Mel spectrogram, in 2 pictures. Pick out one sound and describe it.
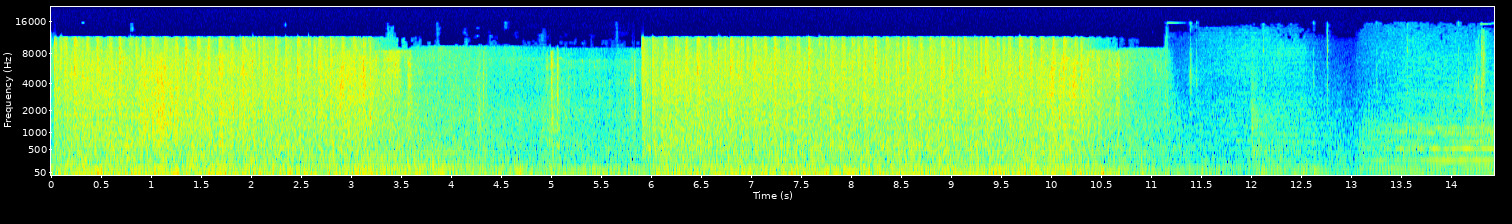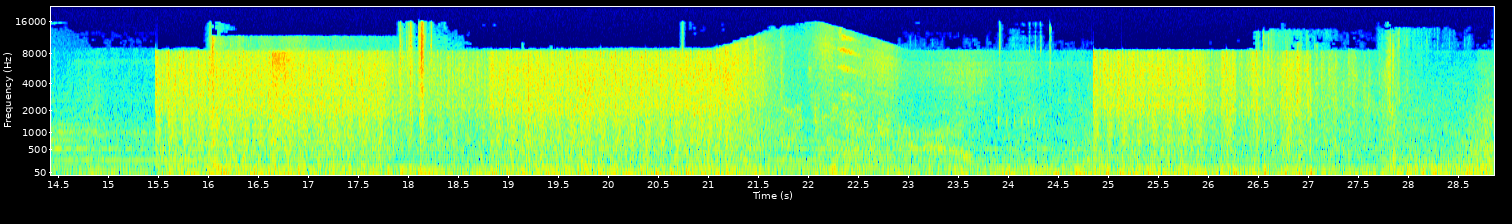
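Automatic gunfire rattles rapidly and loudly.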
